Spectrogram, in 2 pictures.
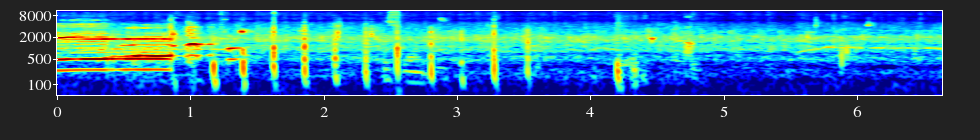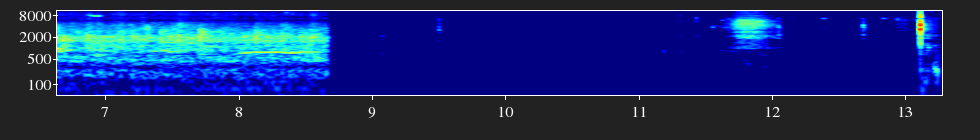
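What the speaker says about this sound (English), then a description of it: "unmute your microphones and give everyone a round of applause" A virtual graduation audience unmuted on an online call claps together for about nine seconds, a dense patter of many hands with sharp individual claps, then cuts to near silence with a faint brief noise later.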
